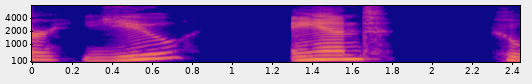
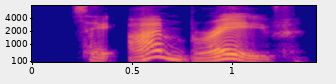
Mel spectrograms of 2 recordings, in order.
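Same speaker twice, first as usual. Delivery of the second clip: louder, slower and firm. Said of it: "I want you to say it louder".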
